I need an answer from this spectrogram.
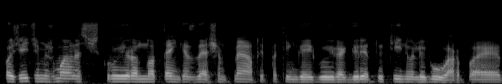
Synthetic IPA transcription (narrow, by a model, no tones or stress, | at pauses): pɐʒʲɛɪd͡ʒʲɛmʲɪʒmoːnʲeːsɪ̥ʃtʲɪ̥kɾuːjʊiːɾɐnuɔpʲɛŋʲkʲɛzʲd̪ʲæʃʲɪmt̪mʲæːt̪uiːpɐt̪ʲiːŋɡɐjɛɪɡʊiːrɐɡɾʲɪt̪ʊt̪ʲinʲuːlʲɪɡuːɐrbɐ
